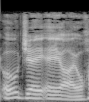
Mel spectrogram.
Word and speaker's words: Ojai: In 1999, she founded the how would you pronounce that? OJAI. Ojai. Uh-huh. Digital Art Center in Ojai, California.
